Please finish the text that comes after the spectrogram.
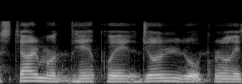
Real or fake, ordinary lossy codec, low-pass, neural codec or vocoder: fake; none; none; codec, 16 kHz, 1 kbps, FunCodec, trained on LibriTTS, 50 frames a second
